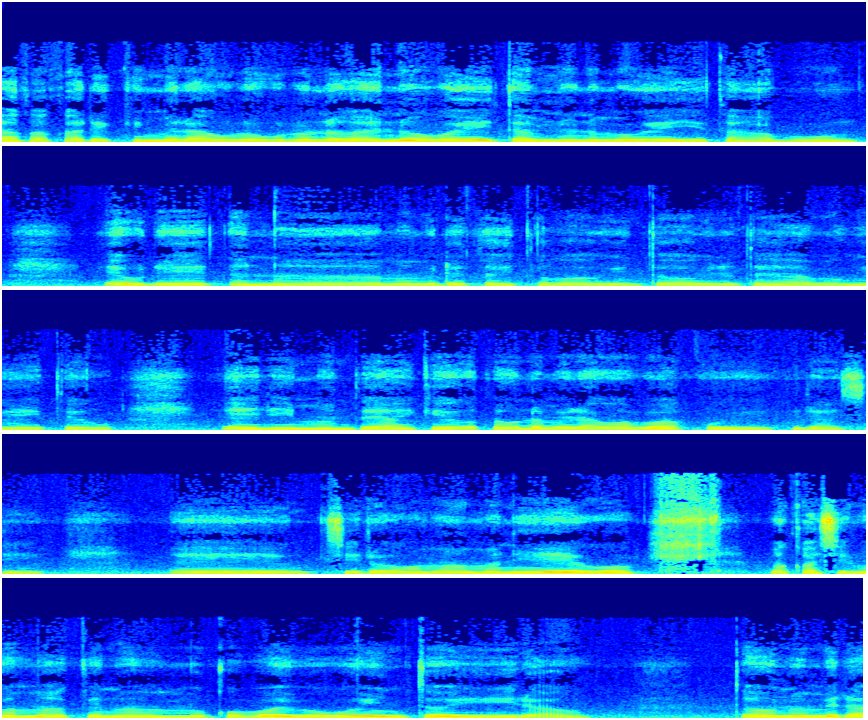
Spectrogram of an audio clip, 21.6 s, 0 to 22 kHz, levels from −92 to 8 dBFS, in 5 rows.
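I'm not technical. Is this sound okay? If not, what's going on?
No. Near the very end, from about 20.75 to 20.93 s, the natural room noise in a pause is briefly replaced by comfort noise in place of the background: a smooth, even hiss, slightly quieter, lasting under a fifth of a second. The sending side likely stopped transmitting during the pause to save data, and the receiver filled the gap with made-up noise. Unlike a dropout, the moment never goes silent; the background just turns flat and featureless.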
